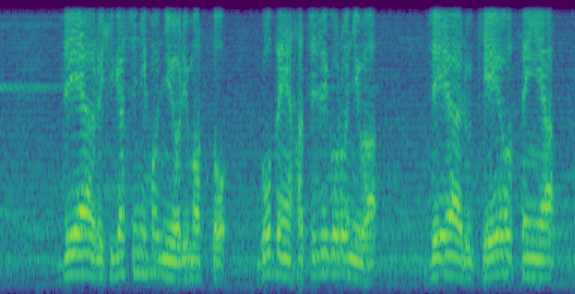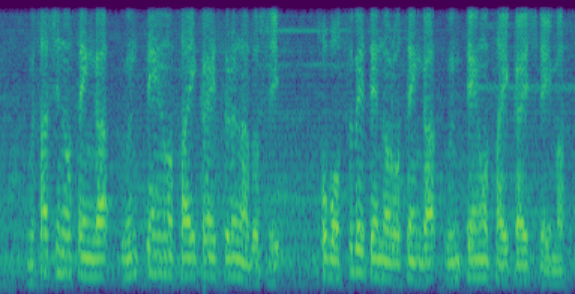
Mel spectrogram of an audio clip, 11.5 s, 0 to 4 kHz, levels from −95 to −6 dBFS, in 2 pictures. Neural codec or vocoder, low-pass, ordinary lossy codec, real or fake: vocoder, 24 kHz, 100 mel bands, Vocos; 3.6 kHz; none; fake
